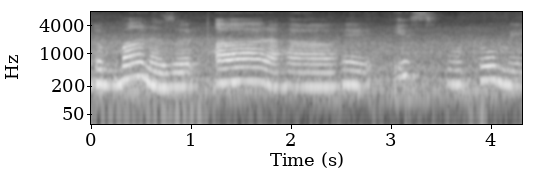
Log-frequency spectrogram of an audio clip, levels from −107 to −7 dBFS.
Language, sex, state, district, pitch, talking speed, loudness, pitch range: Hindi, female, Madhya Pradesh, Umaria, 225 Hz, 110 wpm, -18 LUFS, 205-255 Hz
